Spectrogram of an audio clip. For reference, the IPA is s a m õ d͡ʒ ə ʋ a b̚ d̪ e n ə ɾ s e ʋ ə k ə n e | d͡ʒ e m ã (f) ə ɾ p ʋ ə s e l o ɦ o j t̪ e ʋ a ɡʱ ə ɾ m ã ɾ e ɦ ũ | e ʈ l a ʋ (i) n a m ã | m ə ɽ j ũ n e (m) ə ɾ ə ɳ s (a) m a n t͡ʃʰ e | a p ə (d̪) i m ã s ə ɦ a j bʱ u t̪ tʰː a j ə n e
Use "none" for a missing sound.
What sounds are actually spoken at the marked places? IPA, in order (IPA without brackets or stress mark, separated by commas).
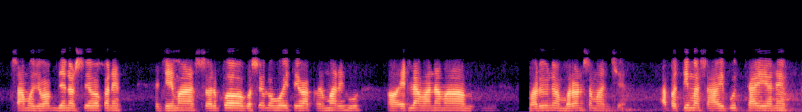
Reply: s, a, m, ə, t̪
